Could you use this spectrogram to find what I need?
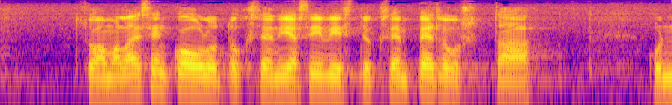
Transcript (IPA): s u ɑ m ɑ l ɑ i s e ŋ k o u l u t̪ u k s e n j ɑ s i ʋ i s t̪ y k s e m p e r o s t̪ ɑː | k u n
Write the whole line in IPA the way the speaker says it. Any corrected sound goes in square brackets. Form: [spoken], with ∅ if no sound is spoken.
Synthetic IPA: s u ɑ m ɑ l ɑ i s e ŋ k o u l u t̪ u k s e n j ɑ s i ʋ i s t̪ y k s e m p e r [u] s t̪ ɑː | k u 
